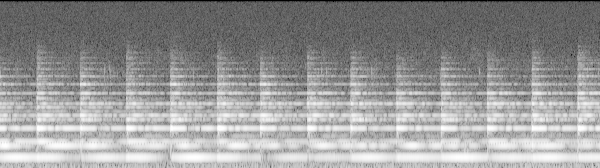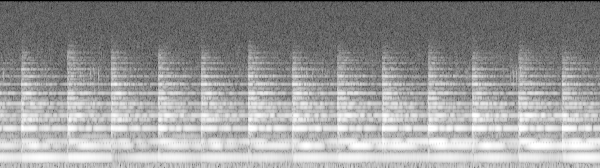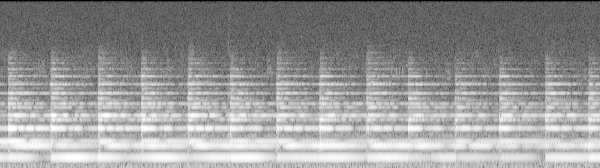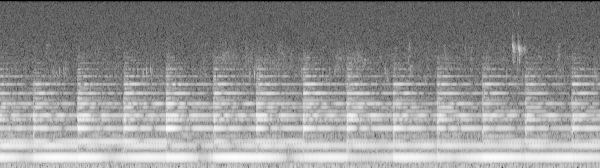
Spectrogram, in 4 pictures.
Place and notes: Šentjob, Koroška - Church Bell in St. Job (schuettelgrat)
